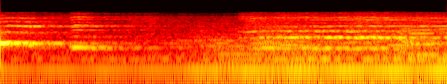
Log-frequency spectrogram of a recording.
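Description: A woman singing a musical-theatre song on stage: one phrase ends just after the start, a short lull follows, then a new held note begins a little past the middle.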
